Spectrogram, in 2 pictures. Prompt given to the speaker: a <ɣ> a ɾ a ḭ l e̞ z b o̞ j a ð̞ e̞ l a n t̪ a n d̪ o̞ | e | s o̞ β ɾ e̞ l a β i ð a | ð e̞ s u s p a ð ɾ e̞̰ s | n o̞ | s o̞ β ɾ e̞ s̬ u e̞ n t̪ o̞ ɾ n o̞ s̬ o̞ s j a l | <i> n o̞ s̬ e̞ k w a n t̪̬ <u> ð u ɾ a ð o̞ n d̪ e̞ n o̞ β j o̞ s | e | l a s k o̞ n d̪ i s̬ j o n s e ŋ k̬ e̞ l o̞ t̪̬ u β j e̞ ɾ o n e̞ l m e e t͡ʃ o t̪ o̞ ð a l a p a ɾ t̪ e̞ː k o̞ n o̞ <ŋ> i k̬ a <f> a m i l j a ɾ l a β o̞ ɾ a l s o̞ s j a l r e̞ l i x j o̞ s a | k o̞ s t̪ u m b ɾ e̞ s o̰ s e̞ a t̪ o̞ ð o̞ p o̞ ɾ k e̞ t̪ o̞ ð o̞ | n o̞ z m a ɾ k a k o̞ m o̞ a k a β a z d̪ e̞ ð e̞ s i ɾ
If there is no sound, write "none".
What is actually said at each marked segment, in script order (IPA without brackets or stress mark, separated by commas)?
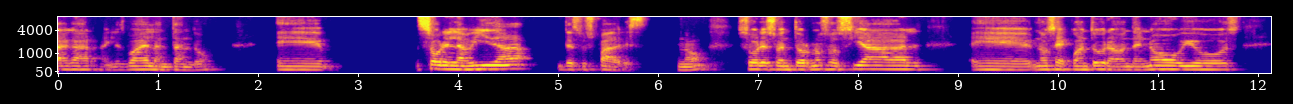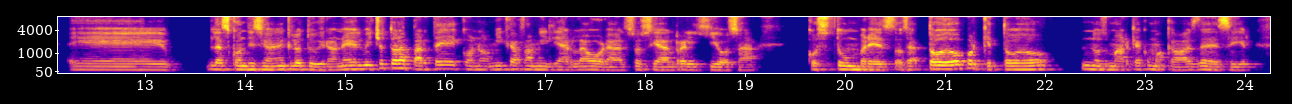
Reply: ɣ, e, o, m, f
